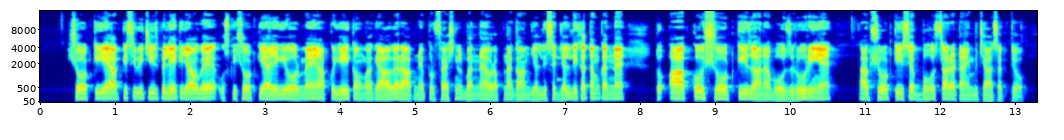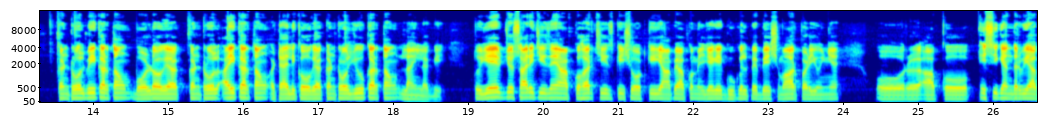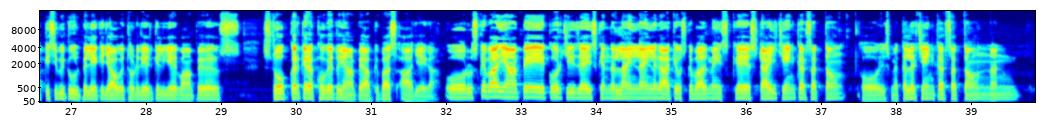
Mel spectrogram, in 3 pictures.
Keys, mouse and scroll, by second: 13.5 ctrl+Num_Lock, 19.8 u, 19.9 click, 31.9 click, 33.0 click, 37.2 click.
